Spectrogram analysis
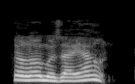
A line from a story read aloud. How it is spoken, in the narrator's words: Anna yawned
